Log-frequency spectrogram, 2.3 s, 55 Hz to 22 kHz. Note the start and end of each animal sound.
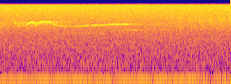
[0.00, 1.58] Eastern Wood-Pewee (Contopus virens)
[0.00, 2.31] Red-eyed Vireo (Vireo olivaceus)
[0.00, 2.31] unidentified call
[1.58, 2.31] Chipping Sparrow (Spizella passerina)

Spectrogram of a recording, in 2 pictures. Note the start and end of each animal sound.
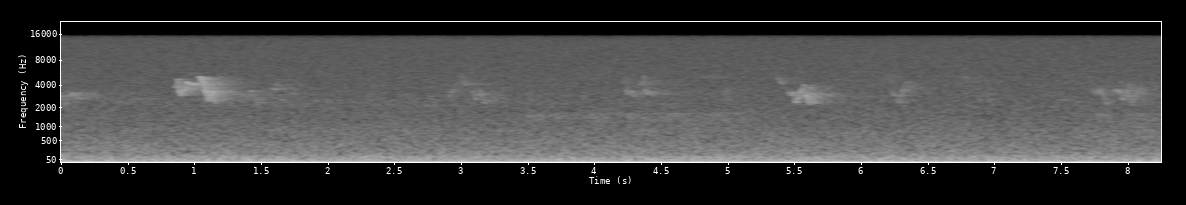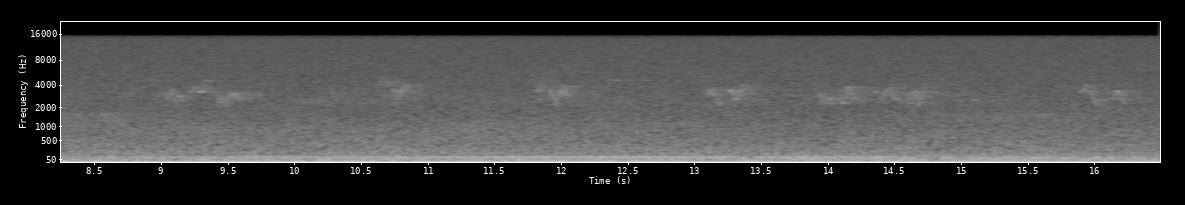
[0.00, 16.50] Red-eyed Vireo (Vireo olivaceus)
[3.45, 5.01] American Crow (Corvus brachyrhynchos)
[8.26, 9.71] American Crow (Corvus brachyrhynchos)

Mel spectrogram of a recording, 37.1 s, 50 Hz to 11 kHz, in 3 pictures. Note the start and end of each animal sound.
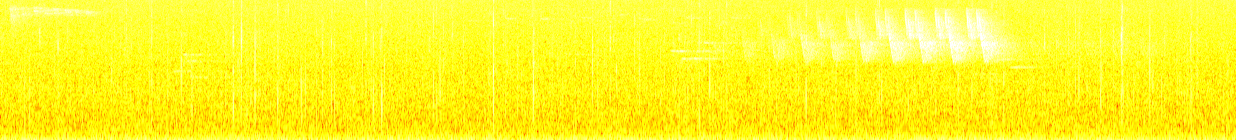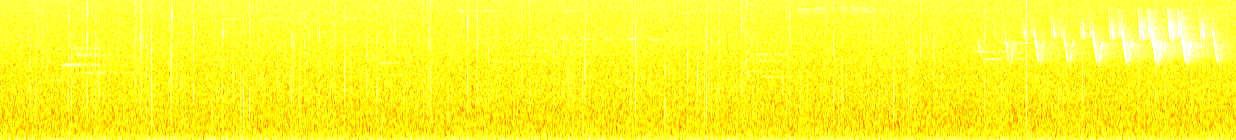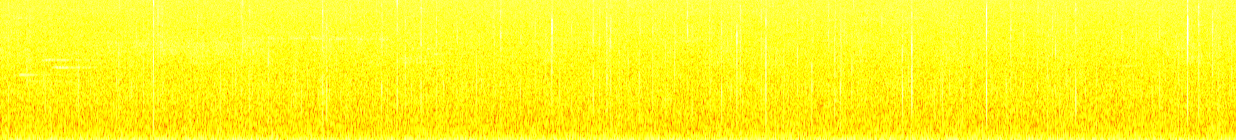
[0.00, 1.00] unidentified call
[6.61, 7.30] Wood Thrush (Hylocichla mustelina)
[7.29, 10.23] Ovenbird (Seiurus aurocapilla)
[9.80, 10.44] Wood Thrush (Hylocichla mustelina)
[12.77, 13.73] Wood Thrush (Hylocichla mustelina)
[17.45, 19.04] Yellow-rumped Warbler (Setophaga coronata)
[19.55, 20.36] Wood Thrush (Hylocichla mustelina)
[20.01, 21.27] unidentified call
[22.01, 24.67] Ovenbird (Seiurus aurocapilla)
[24.86, 25.64] Wood Thrush (Hylocichla mustelina)
[25.70, 27.28] Ovenbird (Seiurus aurocapilla)
[27.13, 28.63] Yellow-rumped Warbler (Setophaga coronata)

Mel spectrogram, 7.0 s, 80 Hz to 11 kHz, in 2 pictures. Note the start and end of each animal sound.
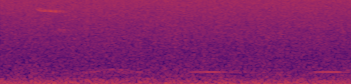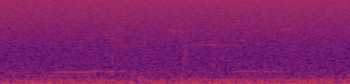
[0.24, 0.67] Brown Creeper (Certhia americana)

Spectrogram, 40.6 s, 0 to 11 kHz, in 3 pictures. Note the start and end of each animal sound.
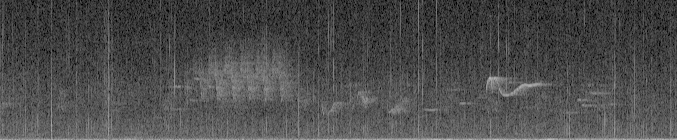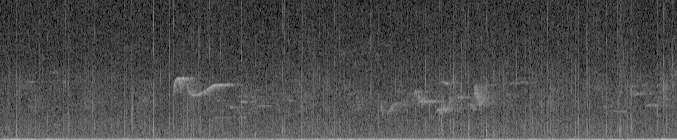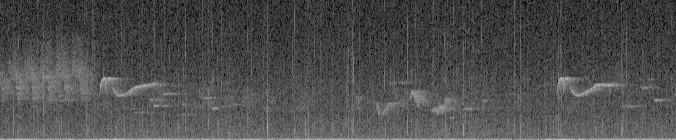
[3.07, 4.09] Hermit Thrush (Catharus guttatus)
[3.41, 5.88] Ovenbird (Seiurus aurocapilla)
[6.39, 8.12] Scarlet Tanager (Piranga olivacea)
[8.34, 9.63] Hermit Thrush (Catharus guttatus)
[9.54, 11.13] Eastern Wood-Pewee (Contopus virens)
[11.41, 12.31] Hermit Thrush (Catharus guttatus)
[16.88, 18.36] Eastern Wood-Pewee (Contopus virens)
[18.00, 19.00] Hermit Thrush (Catharus guttatus)
[21.10, 23.31] Scarlet Tanager (Piranga olivacea)
[25.61, 26.98] Hermit Thrush (Catharus guttatus)
[27.00, 29.08] Ovenbird (Seiurus aurocapilla)
[29.02, 30.26] Eastern Wood-Pewee (Contopus virens)
[29.77, 31.54] Hermit Thrush (Catharus guttatus)
[34.58, 36.27] Scarlet Tanager (Piranga olivacea)
[35.94, 37.24] Hermit Thrush (Catharus guttatus)
[37.92, 39.51] Eastern Wood-Pewee (Contopus virens)
[39.45, 40.60] Hermit Thrush (Catharus guttatus)

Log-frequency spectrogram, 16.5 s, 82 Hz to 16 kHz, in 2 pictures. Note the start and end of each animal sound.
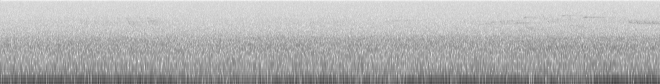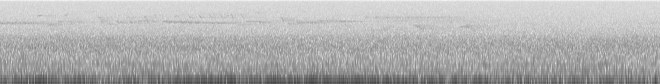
[0.65, 2.13] Ovenbird (Seiurus aurocapilla)
[5.85, 14.17] Winter Wren (Troglodytes hiemalis)

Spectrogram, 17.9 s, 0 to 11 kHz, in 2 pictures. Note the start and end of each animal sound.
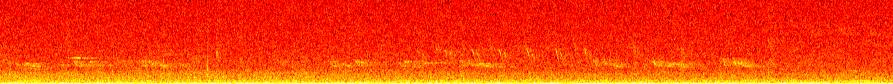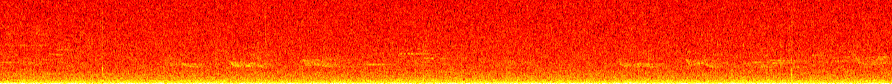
[0.00, 1.87] American Robin (Turdus migratorius)
[3.21, 5.09] American Robin (Turdus migratorius)
[4.21, 5.97] Ovenbird (Seiurus aurocapilla)
[5.79, 7.67] American Robin (Turdus migratorius)
[7.87, 9.51] Black-and-white Warbler (Mniotilta varia)
[8.81, 9.87] Hermit Thrush (Catharus guttatus)
[10.53, 12.38] American Robin (Turdus migratorius)
[12.50, 13.51] Hermit Thrush (Catharus guttatus)
[14.98, 17.83] American Robin (Turdus migratorius)

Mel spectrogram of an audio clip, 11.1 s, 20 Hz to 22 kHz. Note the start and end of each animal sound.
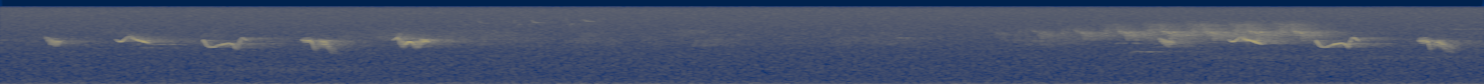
[0.05, 3.36] Scarlet Tanager (Piranga olivacea)
[7.48, 10.07] Ovenbird (Seiurus aurocapilla)
[8.58, 11.13] Scarlet Tanager (Piranga olivacea)

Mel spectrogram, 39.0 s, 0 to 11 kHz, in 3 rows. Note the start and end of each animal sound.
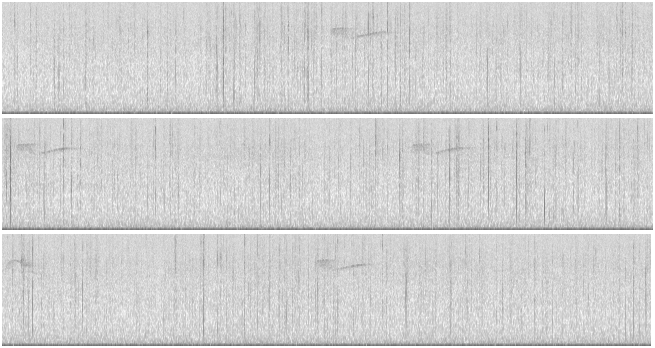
[6.37, 7.77] Eastern Wood-Pewee (Contopus virens)
[13.14, 14.61] Eastern Wood-Pewee (Contopus virens)
[21.02, 22.41] Eastern Wood-Pewee (Contopus virens)
[25.98, 26.75] Eastern Wood-Pewee (Contopus virens)
[32.25, 33.44] Eastern Wood-Pewee (Contopus virens)

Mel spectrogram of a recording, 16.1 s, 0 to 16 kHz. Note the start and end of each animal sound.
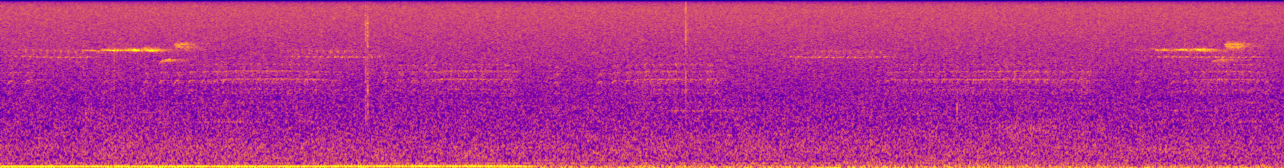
[0.00, 9.24] Red-breasted Nuthatch (Sitta canadensis)
[0.15, 1.32] Dark-eyed Junco (Junco hyemalis)
[0.95, 2.46] Black-throated Green Warbler (Setophaga virens)
[3.39, 4.91] Dark-eyed Junco (Junco hyemalis)
[9.70, 11.39] Dark-eyed Junco (Junco hyemalis)
[10.69, 13.77] Red-breasted Nuthatch (Sitta canadensis)
[14.33, 16.05] Red-breasted Nuthatch (Sitta canadensis)
[14.41, 15.71] Black-throated Green Warbler (Setophaga virens)

